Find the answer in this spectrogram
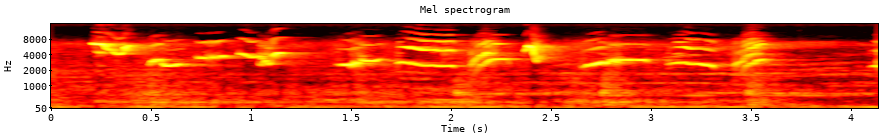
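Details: Oriental magpie-robin in pastol-style song: clear whistled notes alternating high and lower, short swooping slurs given in bursts roughly every half second, with a light hum behind.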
